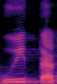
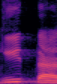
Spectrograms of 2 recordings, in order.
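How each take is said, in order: First: The u is sounded, like 'gwitar'. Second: The u is silent, like 'gitar'. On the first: The speaker calls it wrong. "Jadi u-nya jangan dibaca, jangan guitar" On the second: The speaker calls it right. "tapi gitar ya, tetap gitar bacanya ya"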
